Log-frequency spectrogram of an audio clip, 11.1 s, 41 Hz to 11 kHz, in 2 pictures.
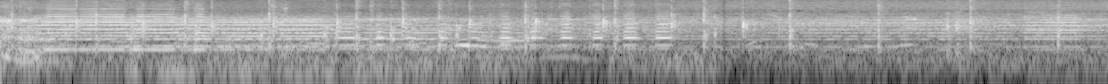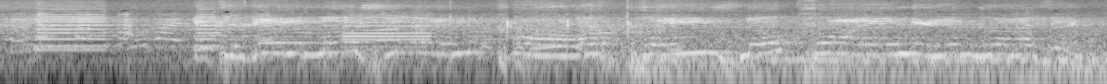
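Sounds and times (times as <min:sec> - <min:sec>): car horns honking: 0:00.0 - 0:10.2
voices shouting and cheering: 0:00.0 - 0:11.0.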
